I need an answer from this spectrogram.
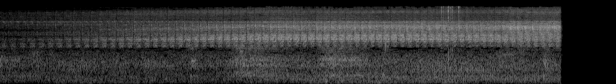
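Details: On September 3, 2020, a male cicada sings his song, a dense, high buzzing that swells steadily louder, then cuts off abruptly.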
